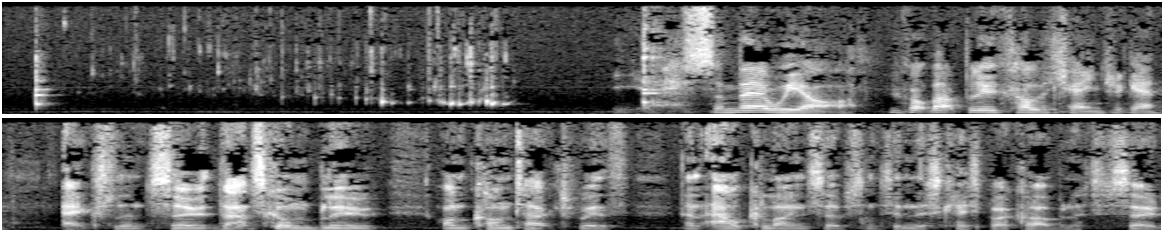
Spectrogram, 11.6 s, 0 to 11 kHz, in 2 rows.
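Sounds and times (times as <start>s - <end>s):
glass clinking: 0.2s - 0.4s, 1.0s - 2.6s
liquid pouring into a glass: 0.2s - 2.7s
speech: 3.5s - 11.5s.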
